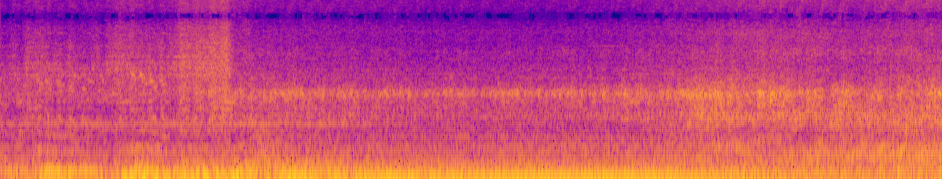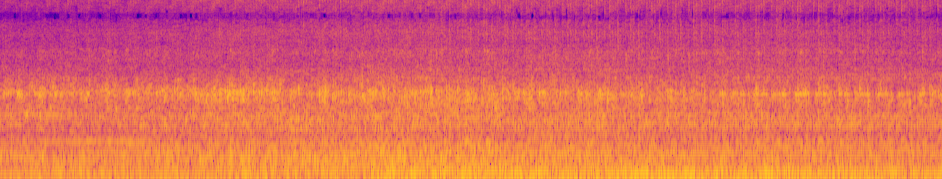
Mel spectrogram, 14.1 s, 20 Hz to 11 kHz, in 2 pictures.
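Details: 1996 Chevrolet C2500 Suburban at idle after the broken belt tensioner bracket was dealt with: steady diesel clatter with no squeal or chirp over it, where the belt had squealed badly before; belt drive now running quietly and normally.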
